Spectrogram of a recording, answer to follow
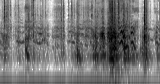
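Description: Hands working under a car dashboard: a quick run of small clicks, scrapes and rattles as parts and wiring are handled, busiest in the second half.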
